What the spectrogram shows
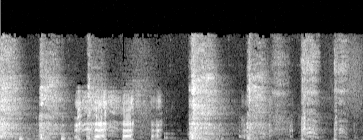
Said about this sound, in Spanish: Sí, yo creo que. pues de paso contagia a toda la audiencia con esa tos.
